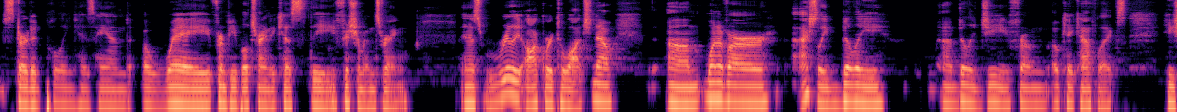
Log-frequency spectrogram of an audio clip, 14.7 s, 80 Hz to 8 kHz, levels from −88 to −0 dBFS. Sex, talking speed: male, 140 wpm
